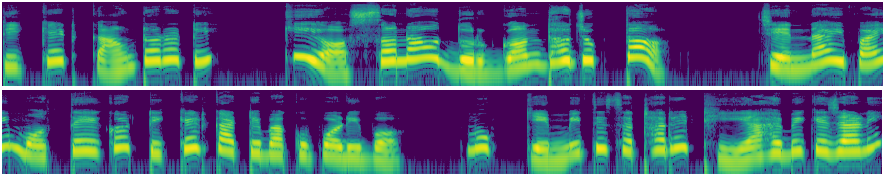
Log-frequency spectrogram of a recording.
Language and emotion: Odia, disgusted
